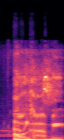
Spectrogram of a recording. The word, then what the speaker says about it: Ohamie: ¿Cómo se escribe Ohami? O H-A-M de mamá y E. Ojami.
